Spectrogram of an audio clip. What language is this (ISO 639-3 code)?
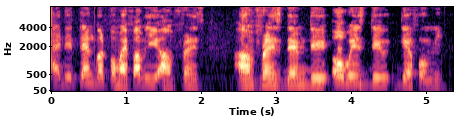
pcm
